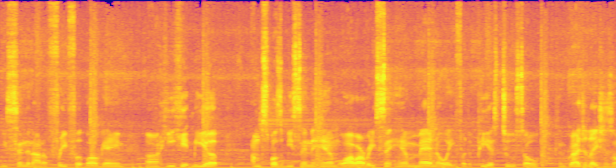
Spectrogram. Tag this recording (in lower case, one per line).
speech
music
